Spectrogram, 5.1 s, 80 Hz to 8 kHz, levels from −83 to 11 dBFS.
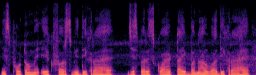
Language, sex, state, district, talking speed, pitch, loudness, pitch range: Hindi, male, Jharkhand, Palamu, 210 wpm, 155 Hz, -14 LUFS, 150-160 Hz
